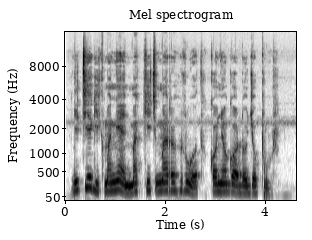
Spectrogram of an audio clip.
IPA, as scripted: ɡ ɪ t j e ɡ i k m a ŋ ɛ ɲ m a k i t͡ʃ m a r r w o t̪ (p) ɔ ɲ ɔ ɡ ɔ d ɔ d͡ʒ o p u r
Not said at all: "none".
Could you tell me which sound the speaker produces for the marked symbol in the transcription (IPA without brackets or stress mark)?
k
